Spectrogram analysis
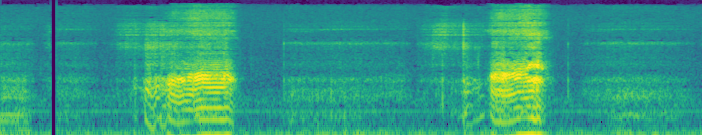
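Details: Snoring during sleep, recorded with the SnoreLab smartphone app; snoring.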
